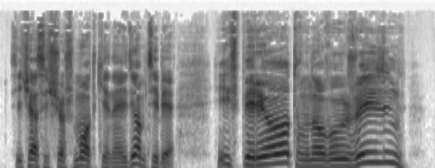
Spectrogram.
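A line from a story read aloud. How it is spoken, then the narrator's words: Laughing. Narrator (Russian): рассмеялся все тот же болтун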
